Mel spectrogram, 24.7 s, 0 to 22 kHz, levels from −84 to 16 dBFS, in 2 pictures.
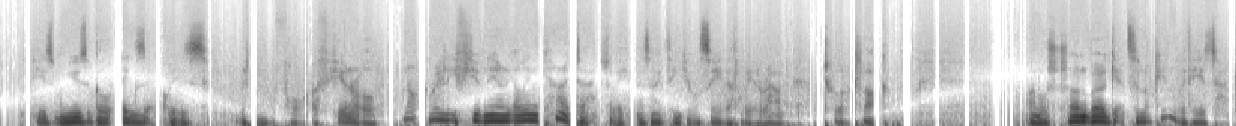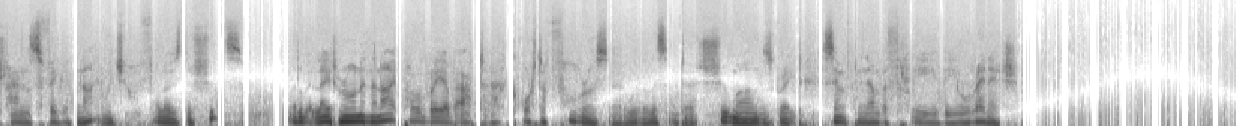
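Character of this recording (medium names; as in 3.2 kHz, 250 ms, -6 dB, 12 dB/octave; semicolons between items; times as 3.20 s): chopped level 3.3 Hz, depth 65%, duty 80%; a quantiser's noise floor 8-bit, dither none; phasing stages 2, 0.22 Hz, lowest notch 130–2100 Hz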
